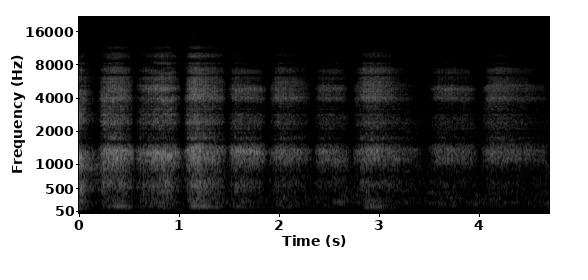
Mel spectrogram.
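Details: An ENT doctor's lecture on snoring and sleep apnea diagnosis imitates apnea: quick, shallow, breathy puffs that fade, then a sudden loud snorting gasp as breathing resumes. This is imitated obstructive sleep apnea with snoring and gasping.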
